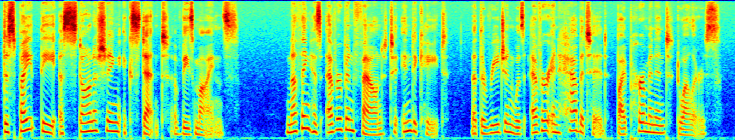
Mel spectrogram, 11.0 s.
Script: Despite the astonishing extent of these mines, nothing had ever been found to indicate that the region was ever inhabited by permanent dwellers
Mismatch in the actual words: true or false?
true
